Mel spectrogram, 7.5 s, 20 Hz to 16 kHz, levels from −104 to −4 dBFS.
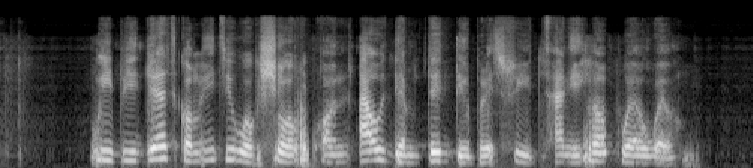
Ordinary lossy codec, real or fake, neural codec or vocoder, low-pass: none; fake; codec, 24 kHz, 1.5 kbps, HILCodec; 10.8 kHz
